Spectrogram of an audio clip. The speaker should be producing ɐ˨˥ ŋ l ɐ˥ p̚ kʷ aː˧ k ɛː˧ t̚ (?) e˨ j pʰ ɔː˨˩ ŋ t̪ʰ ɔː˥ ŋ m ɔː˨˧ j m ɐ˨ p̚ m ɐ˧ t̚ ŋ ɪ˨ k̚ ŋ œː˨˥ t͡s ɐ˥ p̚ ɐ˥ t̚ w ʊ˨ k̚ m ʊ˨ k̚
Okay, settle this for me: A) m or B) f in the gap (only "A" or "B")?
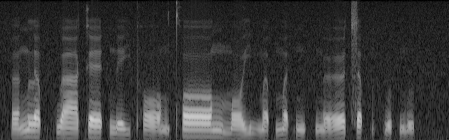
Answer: A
